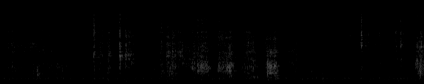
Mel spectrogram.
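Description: Scissors cutting through thin origami paper: a run of faint, short, irregular snips.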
